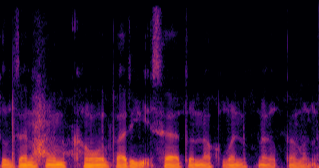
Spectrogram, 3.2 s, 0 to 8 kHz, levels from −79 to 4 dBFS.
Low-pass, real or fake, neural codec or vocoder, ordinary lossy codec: none; fake; codec, 16 kHz, 2 kbps, FunCodec, trained on LibriTTS, 25 frames a second; none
